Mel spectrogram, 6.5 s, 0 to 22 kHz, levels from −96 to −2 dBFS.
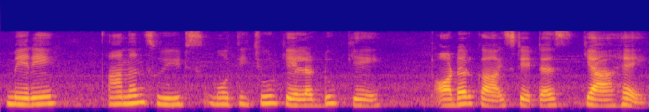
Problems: constant background noise, low volume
